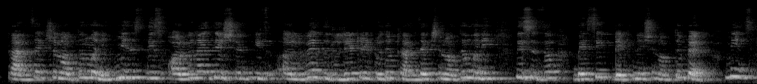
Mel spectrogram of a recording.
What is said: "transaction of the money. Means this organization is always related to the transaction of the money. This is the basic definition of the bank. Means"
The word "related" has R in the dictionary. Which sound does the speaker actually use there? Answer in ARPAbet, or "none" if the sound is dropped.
R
